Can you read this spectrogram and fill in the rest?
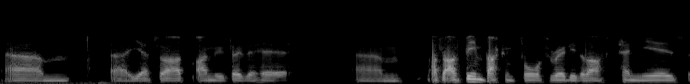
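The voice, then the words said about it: English accent. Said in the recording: “you don't sound like you have a native accent for southern Mississippi. So unless there's an English colony”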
